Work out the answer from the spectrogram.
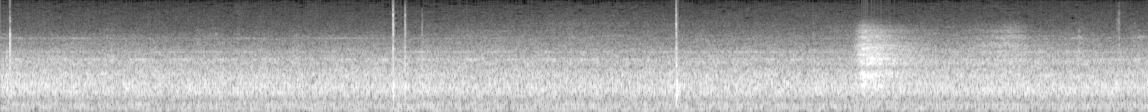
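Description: Freight train with diesel locomotives passing: a steady rolling noise, broken by sharp clicks at the start, about two seconds and three and a half seconds in, and a short hiss just after four seconds.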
